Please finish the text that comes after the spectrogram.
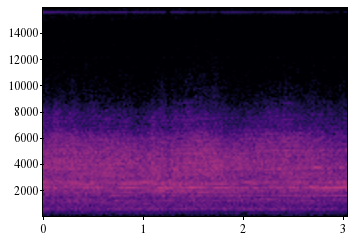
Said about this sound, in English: He runs beneath the wing of a taxiing jet.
